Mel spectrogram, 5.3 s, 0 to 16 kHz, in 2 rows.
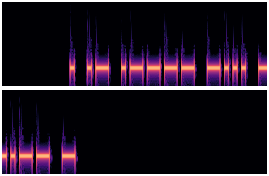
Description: Morse code, heard as a keyed tone, about 28 wpm, 700 Hz. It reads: EA1BYT
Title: DXCC-100 Call Signs - 6 Characters - Repeated 3x - 28wpm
